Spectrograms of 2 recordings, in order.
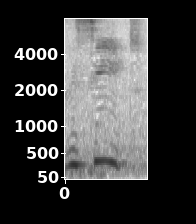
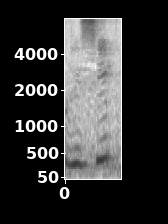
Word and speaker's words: receipt: एक word रिसीट, तो इसे हम रिसिप्ट नहीं बोलते, इसे हम रिसीट बोलते हैं। वहीं पर मैंने फिर अपने बेटे को बताया कि देखो पी साइलेंट है यहाँ पर, रिसिप्ट नहीं बोल रहा, वो रिसीट बोल रहा है। क्यों? क्योंकि पी के बाद टी है।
